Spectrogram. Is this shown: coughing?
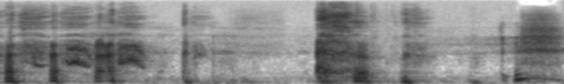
yes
